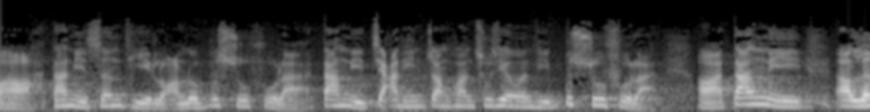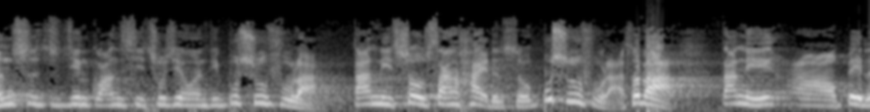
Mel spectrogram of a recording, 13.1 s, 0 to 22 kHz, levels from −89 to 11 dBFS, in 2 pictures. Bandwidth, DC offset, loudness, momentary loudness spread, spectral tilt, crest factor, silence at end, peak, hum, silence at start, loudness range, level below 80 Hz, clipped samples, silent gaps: 12 kHz; under 0.1%; -17 LUFS; 11 LU; -5.5 dB/octave; 16 dB; 0 s; 0 dBFS; none; 0 s; 7 LU; -50 dBFS; under 0.1%; none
